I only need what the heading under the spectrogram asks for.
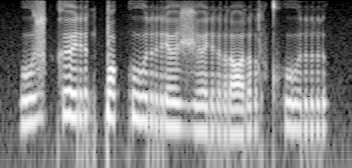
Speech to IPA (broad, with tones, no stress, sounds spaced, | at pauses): u˨˦ z k ø˦ r k͡p ɔ˦ k u˧ r ø˧ ʒ ø˨ r ɔ˨ r kʰ u˧ r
